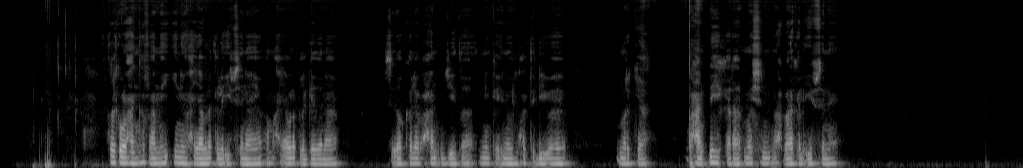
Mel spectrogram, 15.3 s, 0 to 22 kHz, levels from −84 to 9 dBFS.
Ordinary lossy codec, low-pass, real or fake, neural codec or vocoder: none; none; real; none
